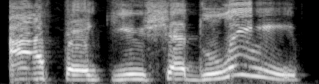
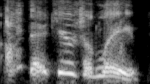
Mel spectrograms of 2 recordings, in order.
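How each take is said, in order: First: Slow, lightly put-on stiff delivery; stiff Republican. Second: Higher, lightly sing-song repeat; mock repeat. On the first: Comic retelling her date, mock prim stiff voice. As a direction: lay it down slowly like a stiff conservative. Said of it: "I said it like a straight Caucasian". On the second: Comic retelling her date, lighter higher repeat. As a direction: toss it off again, a touch higher. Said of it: "I said it like that".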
